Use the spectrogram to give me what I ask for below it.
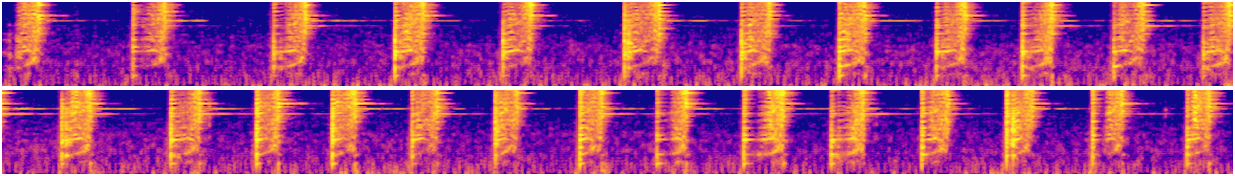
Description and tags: Sharpening a metal knife with a metal sharpener
Knife, Sharpen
